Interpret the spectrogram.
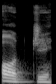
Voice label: "Oggi", Italian

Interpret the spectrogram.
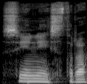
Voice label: "Sinistra", Italian

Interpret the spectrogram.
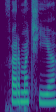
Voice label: "Farmacia", Italian

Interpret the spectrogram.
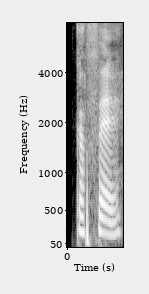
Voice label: "Caffè", Italian

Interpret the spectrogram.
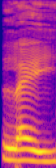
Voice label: "Lei", Italian

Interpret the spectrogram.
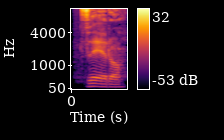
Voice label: "Zero", Italian; lesson 5 pronunciation

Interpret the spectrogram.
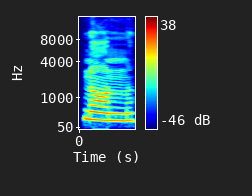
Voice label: "Non", Italian

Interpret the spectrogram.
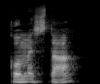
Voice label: "come sta", Italian

